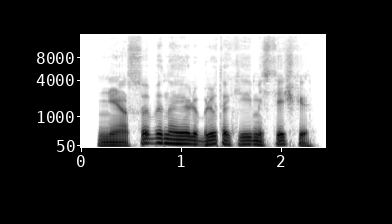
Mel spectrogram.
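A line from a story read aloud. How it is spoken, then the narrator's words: Young man snorting. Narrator (Russian): парень хмыкнул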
